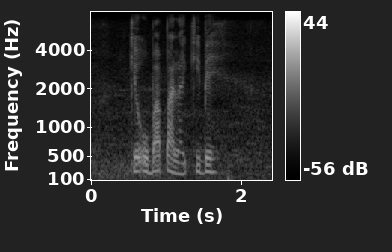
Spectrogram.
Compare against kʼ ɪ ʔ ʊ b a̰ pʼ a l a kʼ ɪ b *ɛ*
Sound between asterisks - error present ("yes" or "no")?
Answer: no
